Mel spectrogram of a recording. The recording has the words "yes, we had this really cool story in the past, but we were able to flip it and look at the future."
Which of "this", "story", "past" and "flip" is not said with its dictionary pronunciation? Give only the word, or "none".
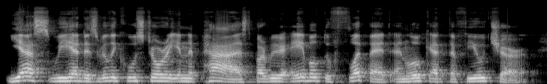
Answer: none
